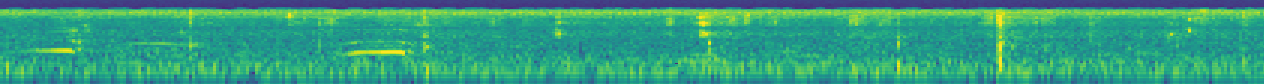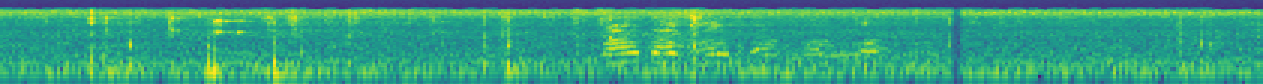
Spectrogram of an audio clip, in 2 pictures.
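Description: Tennis balls pop off racquets in a rally.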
